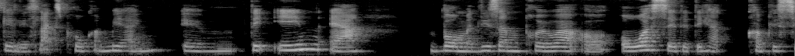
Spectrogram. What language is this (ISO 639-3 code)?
dan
